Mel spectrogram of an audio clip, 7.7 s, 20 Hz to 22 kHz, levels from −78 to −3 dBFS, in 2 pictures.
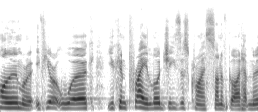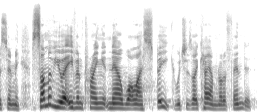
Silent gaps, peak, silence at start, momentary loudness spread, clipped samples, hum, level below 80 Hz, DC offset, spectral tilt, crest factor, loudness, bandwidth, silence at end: none; -6 dBFS; 0 s; 11 LU; under 0.1%; none; -88 dBFS; under 0.1%; -5 dB/octave; 20 dB; -26 LUFS; 18 kHz; 0.1 s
